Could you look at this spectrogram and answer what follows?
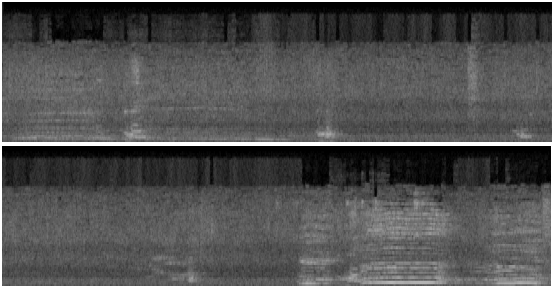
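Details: Chickens during egg hatching with just-born chicks: a few spaced soft clucking notes, then toward the end a louder, rich, drawn-out harmonic call rising in strength and breaking into short bursts.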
